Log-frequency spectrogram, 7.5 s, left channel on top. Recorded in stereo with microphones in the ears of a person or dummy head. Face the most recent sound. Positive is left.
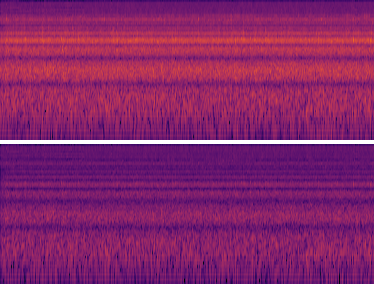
turn(degrees=75)  # may be behind; listen again after turning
